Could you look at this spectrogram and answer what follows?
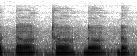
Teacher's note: अपनी जीभ का जो टकराना होता है वो मूर्धा की ओर होता है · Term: मूर्धन्य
